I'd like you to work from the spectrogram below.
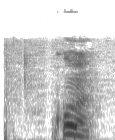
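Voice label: "кум", Komi, female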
